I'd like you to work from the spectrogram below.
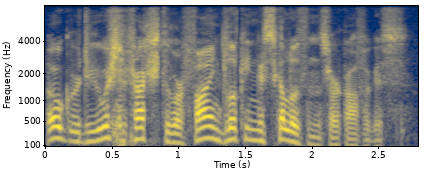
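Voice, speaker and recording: A man's voice: on the high side, very animated, racing, a bit bright, no room sound. A man acting as game master, narrating a tabletop game and bantering with players.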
